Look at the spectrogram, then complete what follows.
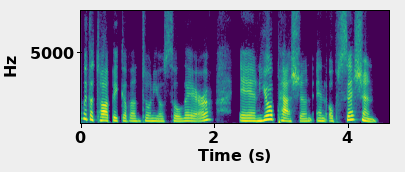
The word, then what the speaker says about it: Soler: are deeply passionate about the music of Antonio Solair am I pronouncing okay absolutely right so for listeners who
